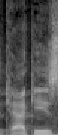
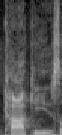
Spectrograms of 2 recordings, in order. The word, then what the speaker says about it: khakis: So I mean, typically I say khakis, so I don't really fuck it up too much. But a lot of people in Boston say pronounce it cockies, like the pants.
